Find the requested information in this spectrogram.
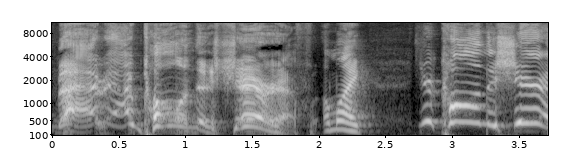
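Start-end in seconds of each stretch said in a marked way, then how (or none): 0.1-2.0 high, slow, roaring mock threat; raving mad. Furious boater threatening after the anchor drop, raving mad. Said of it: "stark raving lunatic mad". 2.8-3.7 very high, loud outraged question; incredulous yell. Retold or imitated. Guide answering the raging boater, incredulous yell. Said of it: "I'm yelling at the guy".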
